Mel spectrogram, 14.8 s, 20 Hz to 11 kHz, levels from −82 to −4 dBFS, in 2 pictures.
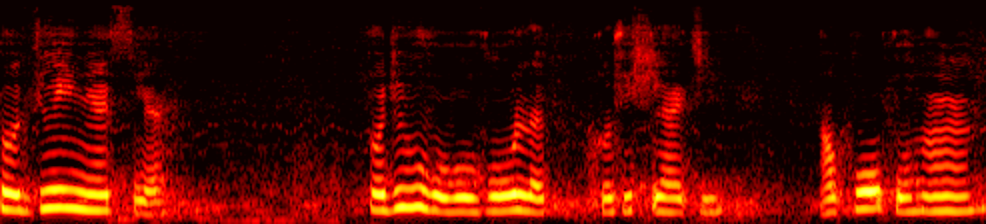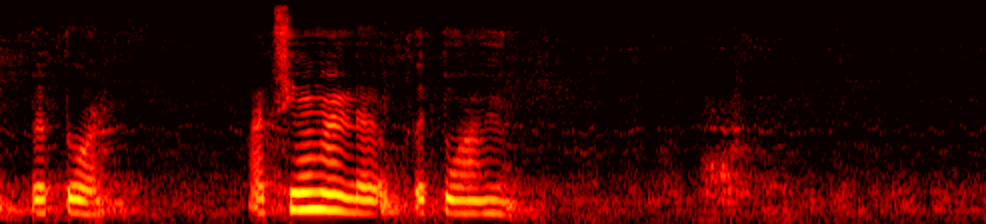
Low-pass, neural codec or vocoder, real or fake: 9.9 kHz; codec, 44.1 kHz, 1.7 kbps, Pupu-Codec; fake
